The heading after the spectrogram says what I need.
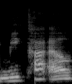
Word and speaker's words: Michael: It wouldn't have been Michael. It would have been Michael. And they don't have the ch either. But Mm-hmm. even like an Americanized version, it should be Mikael, because anyway, small thing, maybe even fluff.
